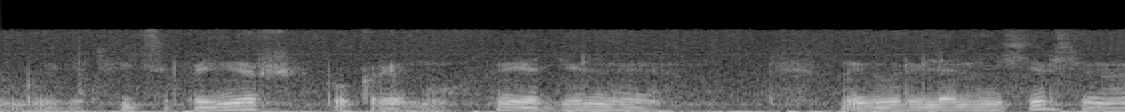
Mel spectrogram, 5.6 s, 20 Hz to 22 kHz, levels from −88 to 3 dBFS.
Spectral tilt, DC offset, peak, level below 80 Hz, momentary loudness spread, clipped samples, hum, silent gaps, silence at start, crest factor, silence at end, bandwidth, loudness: -6 dB/octave; under 0.1%; -8 dBFS; -38 dBFS; 13 LU; under 0.1%; none; none; 0 s; 16 dB; 0 s; 7.8 kHz; -25 LUFS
